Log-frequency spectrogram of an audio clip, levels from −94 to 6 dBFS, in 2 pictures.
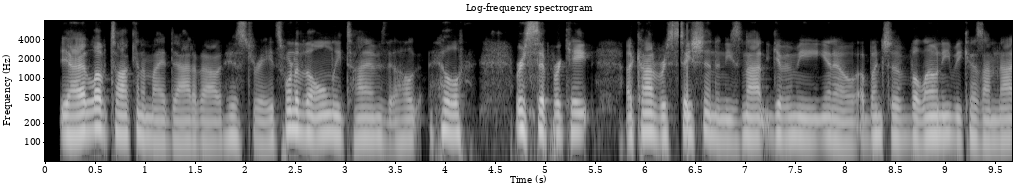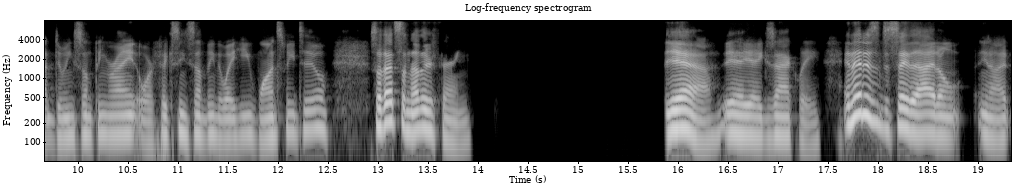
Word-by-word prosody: Yeah, 130 Hz, -1 st, +2 dB
I 135 Hz, -, +6 dB
love 150 Hz, +1 st, +3 dB
talking 130 Hz, -1 st, -2 dB
to 125 Hz, -, -2 dB
my 115 Hz, -2 st, -4 dB
dad 110 Hz, 0 st, -5 dB
about 105 Hz, 0 st, -6 dB
history, 115 Hz, -2 st, -6 dB
it's 115 Hz, -2 st, -8 dB
one 160 Hz, -, +2 dB
of 150 Hz, -2 st, +2 dB
the 135 Hz, -1 st, +1 dB
only 130 Hz, +1 st, 0 dB
times 120 Hz, 0 st, -5 dB
that 105 Hz, 0 st, -10 dB
he'll 115 Hz, +1 st, -7 dB, 0.2 s
he'll 140 Hz, -3 st, +1 dB, 0.5 s
reciprocate 145 Hz, -2 st, +1 dB, 0.3 s
a 125 Hz, -, -2 dB
conversation, 135 Hz, -1 st, -1 dB
and 115 Hz, -1 st, -4 dB
he's 110 Hz, -1 st, -6 dB
not 120 Hz, -1 st, -2 dB
giving 125 Hz, -1 st, -3 dB
me, 120 Hz, -2 st, -3 dB
you 120 Hz, +1 st, -4 dB
know, 105 Hz, -2 st, -5 dB
a -, -, -8 dB
bunch 125 Hz, +2 st, -5 dB
of 120 Hz, -2 st, -3 dB
baloney 125 Hz, +2 st, -1 dB
because 120 Hz, -1 st, -6 dB
I'm 110 Hz, 0 st, -4 dB
not 115 Hz, +1 st, -3 dB
doing 120 Hz, +2 st, -4 dB
something 130 Hz, +1 st, -4 dB
right 130 Hz, +1 st, 0 dB
or 110 Hz, -4 st, -7 dB
fixing 130 Hz, +5 st, -4 dB
something 130 Hz, 0 st, -3 dB
the 120 Hz, -, -5 dB
way 120 Hz, 0 st, -2 dB
he 130 Hz, +2 st, -6 dB
wants 120 Hz, +1 st, -3 dB
me 140 Hz, -, -5 dB
to, 155 Hz, +3 st, -4 dB, 0.4 s
so 170 Hz, -, +4 dB
that's 205 Hz, +1 st, +6 dB
another 155 Hz, 0 st, +4 dB
thing. 110 Hz, -4 st, -7 dB, 1.9 s
Yeah, 145 Hz, -7 st, +7 dB
yeah, 140 Hz, -1 st, +2 dB
yeah, 130 Hz, -1 st, +3 dB
exactly, 120 Hz, -4 st, -3 dB, 0.2 s
and 190 Hz, +6 st, +7 dB
that 275 Hz, -, +10 dB
isn't 230 Hz, -9 st, +5 dB
to 155 Hz, -, -2 dB
say 165 Hz, +4 st, +5 dB
that 145 Hz, -2 st, +6 dB
I 140 Hz, 0 st, +5 dB
don't, 125 Hz, -2 st, -1 dB, 0.2 s
you 135 Hz, -3 st, -3 dB
know, 120 Hz, -, -2 dB
I 115 Hz, +2 st, -3 dB
125 Hz, 205 wpm, -22 LUFS, 115-140 Hz, 1.9 s, that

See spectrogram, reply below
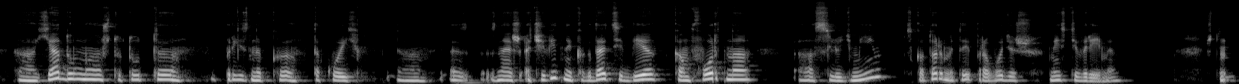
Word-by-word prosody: А, 180 Hz, -3 st, +3 dB
я 230 Hz, +11 st, +4 dB
думаю, 240 Hz, -3 st, +4 dB
что 215 Hz, -1 st, -8 dB
тут 215 Hz, 0 st, -4 dB, 0.7 s
признак 200 Hz, -3 st, -2 dB, 0.3 s
такой, 185 Hz, -2 st, -2 dB, 0.4 s
а, 175 Hz, -2 st, -1 dB, 0.3 s
з 195 Hz, -3 st, -3 dB
знаешь, 195 Hz, 0 st, 0 dB
очевидный, 210 Hz, +3 st, +1 dB
когда 185 Hz, +7 st, +3 dB
тебе 225 Hz, +1 st, +3 dB
комфортно, 220 Hz, +2 st, +3 dB, 0.4 s
а, 190 Hz, -2 st, -2 dB
с 175 Hz, 0 st, -6 dB
людьми, 190 Hz, -, +1 dB, 0.3 s
с -, -, -18 dB
которыми 255 Hz, -7 st, 0 dB
ты 215 Hz, +5 st, -2 dB
проводишь 185 Hz, -2 st, -4 dB
вместе 195 Hz, 0 st, -2 dB
время, 165 Hz, +1 st, -3 dB, 0.8 s
што 445 Hz, -, -5 dB
200 Hz, 115 wpm, -22 LUFS, 180-225 Hz, 0.8 s, я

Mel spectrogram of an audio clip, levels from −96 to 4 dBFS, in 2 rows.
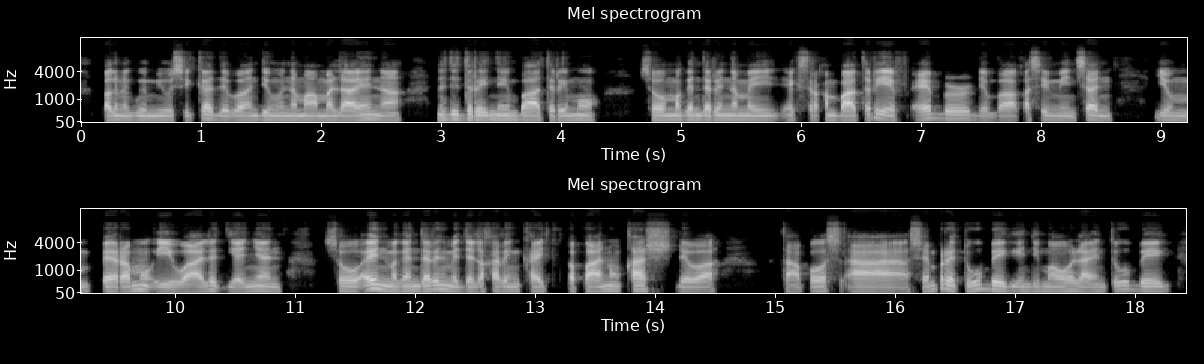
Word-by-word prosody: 'pag 115 Hz, +1 st, +2 dB
nagmu-music 115 Hz, -1 st, -3 dB
ka, 140 Hz, -, 0 dB
'di 110 Hz, -2 st, -5 dB
ba, 115 Hz, +1 st, 0 dB
hindi 120 Hz, 0 st, -3 dB
mo 115 Hz, -, -5 dB
namamalayan 115 Hz, +2 st, +2 dB
na 115 Hz, -1 st, +1 dB, 0.4 s
nadi-drain 130 Hz, -1 st, -2 dB
na 130 Hz, -, -2 dB
yung 120 Hz, -, -9 dB
battery 115 Hz, 0 st, +1 dB
mo. 125 Hz, -1 st, -4 dB, 0.3 s
So 125 Hz, -1 st, -1 dB
maganda 125 Hz, 0 st, 0 dB
rin 125 Hz, -1 st, -2 dB
na 125 Hz, -, -1 dB
may 120 Hz, 0 st, -2 dB
extra 120 Hz, -1 st, -4 dB
kang 125 Hz, -1 st, -5 dB
battery 125 Hz, +3 st, +5 dB
if 115 Hz, -, -21 dB
ever 135 Hz, 0 st, 0 dB
'di 105 Hz, -4 st, -6 dB
ba 110 Hz, +1 st, 0 dB
kasi 125 Hz, -, -2 dB
minsan 115 Hz, +1 st, 0 dB, 0.4 s
yung 115 Hz, -1 st, -3 dB
pera 110 Hz, -2 st, +5 dB
mo 140 Hz, -3 st, -3 dB
e-wallet 110 Hz, +4 st, +4 dB
ganyan. 115 Hz, +2 st, +1 dB, 0.4 s
So, 125 Hz, -1 st, -1 dB
ayun 170 Hz, -3 st, +8 dB
maganda 130 Hz, +1 st, +1 dB
rin 155 Hz, -3 st, -1 dB
may 115 Hz, -, +2 dB
dala 110 Hz, -, +2 dB
ka 120 Hz, -, 0 dB
rin 115 Hz, -1 st, -4 dB
kahit 115 Hz, 0 st, 0 dB, 0.2 s
papaanong 120 Hz, +2 st, +1 dB
cash, 140 Hz, -2 st, +2 dB
di 110 Hz, -, -3 dB
ba? 110 Hz, +1 st, +1 dB, 0.6 s
Tapos 115 Hz, +4 st, -3 dB
ah 105 Hz, -2 st, +2 dB
siyempre 125 Hz, +3 st, -1 dB
tubig 140 Hz, -1 st, -1 dB
hindi 120 Hz, 0 st, -7 dB
mawawala 115 Hz, -1 st, -1 dB
yung 110 Hz, -, -7 dB
tubig 130 Hz, -2 st, -2 dB
120 Hz, 175 wpm, -24 LUFS, 115-130 Hz, 0.6 s, ayun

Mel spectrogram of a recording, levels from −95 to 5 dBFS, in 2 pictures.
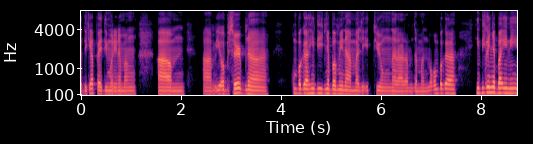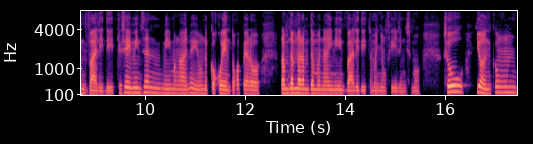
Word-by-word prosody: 'di 120 Hz, -, -6 dB
kaya 160 Hz, -1 st, +1 dB
puwede 125 Hz, -3 st, -1 dB
mo 125 Hz, -, -2 dB
rin 120 Hz, 0 st, -2 dB
namang, 120 Hz, 0 st, -4 dB, 0.5 s
um, 120 Hz, -1 st, +2 dB, 0.4 s
um, 120 Hz, 0 st, -2 dB
i-observe 140 Hz, +3 st, +2 dB
na 130 Hz, -3 st, +1 dB, 0.5 s
kumbaga 155 Hz, -1 st, +1 dB
hindi 160 Hz, 0 st, -1 dB
niya 150 Hz, +1 st, 0 dB
ba 145 Hz, -, +3 dB
minamaliit 125 Hz, -2 st, -2 dB
yung 120 Hz, -1 st, -4 dB
nararamdaman 115 Hz, -1 st, -4 dB
mo, 130 Hz, +4 st, -6 dB
kumbaga 155 Hz, 0 st, +1 dB, 0.4 s
hindi 170 Hz, 0 st, -2 dB
ka 185 Hz, -, +6 dB
niya 185 Hz, -2 st, +4 dB
ba 170 Hz, -, +7 dB
ini-invalidate? 130 Hz, -8 st, 0 dB
Kasi 180 Hz, +5 st, +2 dB
minsan 175 Hz, -1 st, -1 dB
may 150 Hz, -1 st, -2 dB
mga 145 Hz, -1 st, -1 dB
ano, 170 Hz, -, -4 dB
eh, 145 Hz, -, -2 dB
yung 140 Hz, 0 st, -3 dB
nagkukuwento 140 Hz, -3 st, 0 dB
ka -, -, -3 dB
pero 140 Hz, -2 st, 0 dB, 0.4 s
ramdam 155 Hz, +2 st, +6 dB
na 155 Hz, -, +7 dB
ramdam 150 Hz, -1 st, +2 dB
mo -, -, 0 dB
na 140 Hz, 0 st, -1 dB
in-invalidate 125 Hz, -3 st, -2 dB
naman 120 Hz, 0 st, -6 dB
yung 120 Hz, -, -8 dB
feelings 115 Hz, -1 st, -8 dB
mo. 115 Hz, -1 st, -11 dB, 0.4 s
So, 210 Hz, +1 st, +5 dB, 0.2 s
'yon 155 Hz, -7 st, +6 dB
kung 190 Hz, -1 st, -3 dB
140 Hz, 160 wpm, -23 LUFS, 120-155 Hz, 0.5 s, ba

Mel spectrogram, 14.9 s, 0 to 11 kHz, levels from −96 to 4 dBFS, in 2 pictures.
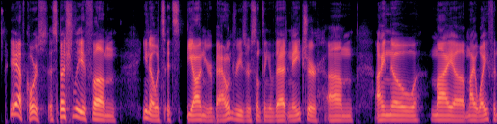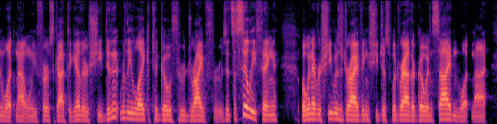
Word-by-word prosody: Yeah, -, -, +5 dB
of -, -, -3 dB
course. -, -, -1 dB
Especially 205 Hz, -2 st, +2 dB
if, 150 Hz, 0 st, -3 dB
um, 120 Hz, -5 st, +4 dB, 0.4 s
you -, -, -2 dB
know, -, -, +3 dB
it's -, -, -6 dB
it's -, -, -7 dB
beyond 125 Hz, -1 st, +3 dB
your 105 Hz, -1 st, -6 dB
boundaries 115 Hz, +2 st, -2 dB
or 105 Hz, -, -5 dB
something 110 Hz, 0 st, -7 dB
of 105 Hz, -, -7 dB
that 110 Hz, 0 st, +4 dB
nature, 115 Hz, -2 st, -1 dB
um, 110 Hz, 0 st, -1 dB, 0.3 s
I -, -, +4 dB
know 115 Hz, -1 st, 0 dB, 0.2 s
my 120 Hz, -1 st, +3 dB
uh, 110 Hz, -1 st, +2 dB
my 115 Hz, +2 st, -1 dB
wife 115 Hz, +5 st, -2 dB
and 115 Hz, -, -7 dB
whatnot, 110 Hz, -1 st, -2 dB
when 110 Hz, -, -8 dB
we 105 Hz, -, -9 dB
first 110 Hz, +1 st, -7 dB
got 105 Hz, -2 st, +1 dB
together, 115 Hz, 0 st, -3 dB
she 115 Hz, +2 st, -8 dB
didn't 135 Hz, -, -4 dB
really 160 Hz, -1 st, -3 dB
like 135 Hz, -2 st, +1 dB
to 130 Hz, -, -7 dB
go 120 Hz, 0 st, -2 dB
through 115 Hz, +1 st, -11 dB
drive-throughs. 115 Hz, +1 st, -2 dB
It's 125 Hz, +1 st, -6 dB
a 140 Hz, -, -5 dB
silly 230 Hz, -9 st, +6 dB
thing, 125 Hz, -4 st, -1 dB, 0.4 s
but -, -, +4 dB
whenever 140 Hz, -1 st, +2 dB
she 150 Hz, +4 st, -3 dB
was 140 Hz, -4 st, -4 dB
driving, 120 Hz, -1 st, +4 dB
she 115 Hz, +1 st, -10 dB
just 115 Hz, 0 st, -10 dB
would 120 Hz, -, -5 dB
rather 120 Hz, -1 st, +5 dB
go 120 Hz, 0 st, 0 dB
inside 135 Hz, +4 st, +3 dB
and 110 Hz, -3 st, -10 dB
whatnot. 105 Hz, -, -4 dB
120 Hz, 230 wpm, -24 LUFS, 110-130 Hz, 0.4 s, silly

